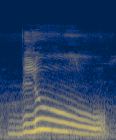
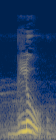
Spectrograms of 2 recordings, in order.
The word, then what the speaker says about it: blue: Blue. Kids, in this word, E vowel is silent. It means we will not pronounce it. Okay? So, once more, spell it. B L blur U blue B L U E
